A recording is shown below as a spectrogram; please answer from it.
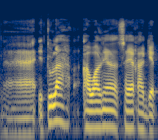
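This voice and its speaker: A man telling a story in casual chat, animated, jumping up in pitch to act out what others said. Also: measured pace, clear, resonant tone. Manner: animated, acts out quoted voices with sudden high pitch. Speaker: podcast guest storyteller.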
